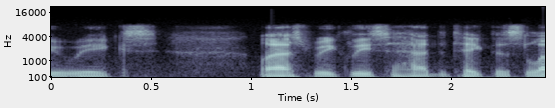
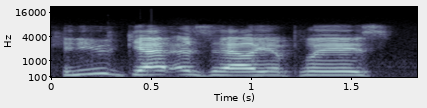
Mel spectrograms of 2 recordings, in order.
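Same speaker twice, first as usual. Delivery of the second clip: high-pitched holler to someone in another room; yelling at wife; 13 semitones higher than usual. Real, not acted. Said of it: "I have to go yell at my wife".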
